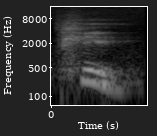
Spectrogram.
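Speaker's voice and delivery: ফি with air bursting from the lips; aspirated P. Shown as a demonstration. Teacher repeating P for pupils, aspirated and emphatic. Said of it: "বাতাস আসতে হবে".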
